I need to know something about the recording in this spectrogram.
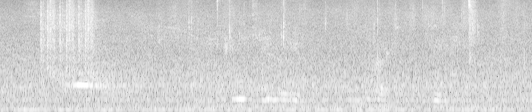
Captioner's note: camera clicks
